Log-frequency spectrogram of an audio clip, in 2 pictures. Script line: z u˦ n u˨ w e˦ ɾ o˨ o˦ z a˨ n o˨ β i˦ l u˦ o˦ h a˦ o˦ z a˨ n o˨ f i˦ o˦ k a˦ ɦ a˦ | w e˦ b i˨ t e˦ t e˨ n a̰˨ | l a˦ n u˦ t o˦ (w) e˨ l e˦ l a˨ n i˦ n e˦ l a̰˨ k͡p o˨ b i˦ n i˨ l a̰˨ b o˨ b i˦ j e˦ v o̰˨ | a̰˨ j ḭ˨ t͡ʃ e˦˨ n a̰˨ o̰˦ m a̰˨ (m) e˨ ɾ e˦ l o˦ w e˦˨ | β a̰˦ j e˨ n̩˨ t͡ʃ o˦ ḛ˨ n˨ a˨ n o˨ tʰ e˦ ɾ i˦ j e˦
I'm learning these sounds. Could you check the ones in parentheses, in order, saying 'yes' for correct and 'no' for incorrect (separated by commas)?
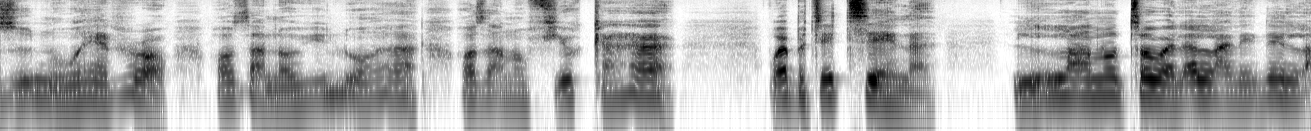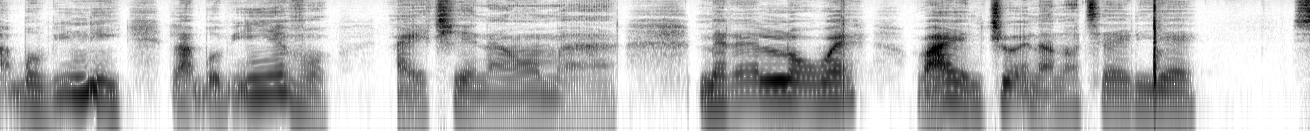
yes, yes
